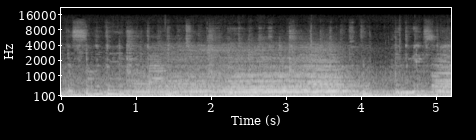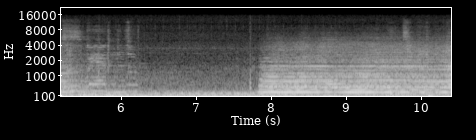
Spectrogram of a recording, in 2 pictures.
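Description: Diesel locomotive air horn, from an Iowa Interstate GE Evolution-series unit, sounding three steady blasts: a long one of nearly three seconds, a short one of about a second, then another long one. Underneath is the low rumble of road noise inside a moving car.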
